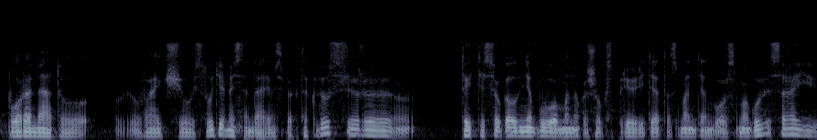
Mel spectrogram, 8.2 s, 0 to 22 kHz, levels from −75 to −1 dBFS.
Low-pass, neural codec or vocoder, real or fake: 7.2 kHz; vocoder, 22.05 kHz, 80 mel bands, WaveNeXt; fake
